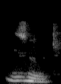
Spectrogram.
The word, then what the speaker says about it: SNUC: Vocês podem observar aqui pela imagem, que é simplesmente SNUC, né, que a gente vai pronunciar. Está aqui embaixo, ó, SNUC.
